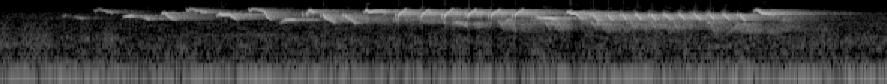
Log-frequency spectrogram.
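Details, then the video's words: A Eurasian wren sings in the Eifel, Germany: a loud, very high-pitched burst of sharp notes that runs into a fast, rattling trill. It lasts about four seconds, with only a faint low rumble behind it. "Eurasian Wren singing. Zaunkönig singt."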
